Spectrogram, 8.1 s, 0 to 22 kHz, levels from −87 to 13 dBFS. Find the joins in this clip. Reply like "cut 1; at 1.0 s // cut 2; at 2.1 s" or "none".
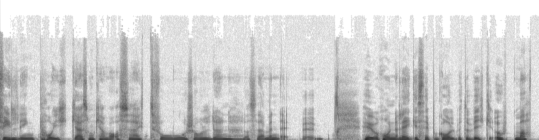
cut 1; at 3.6 s // cut 2; at 5.9 s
